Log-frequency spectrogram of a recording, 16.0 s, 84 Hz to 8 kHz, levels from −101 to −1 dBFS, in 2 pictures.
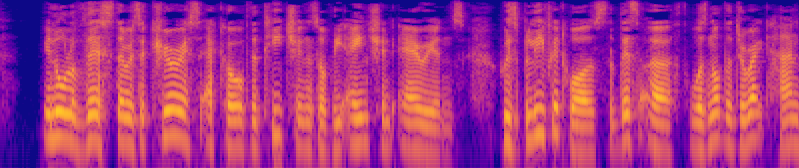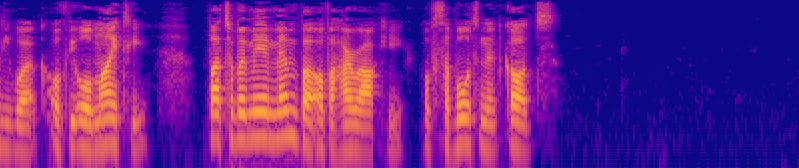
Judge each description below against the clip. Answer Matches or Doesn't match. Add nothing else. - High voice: Doesn't match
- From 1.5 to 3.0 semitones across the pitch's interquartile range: Doesn't match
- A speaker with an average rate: Matches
